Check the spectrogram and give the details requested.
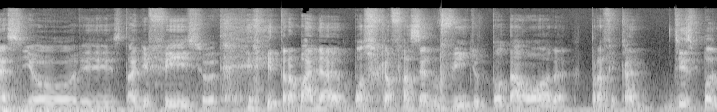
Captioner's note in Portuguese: risadas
